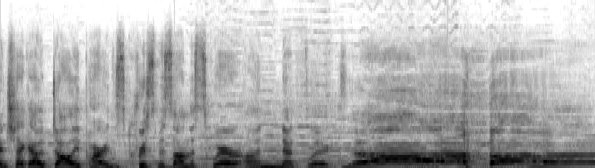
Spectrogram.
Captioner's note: cries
